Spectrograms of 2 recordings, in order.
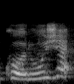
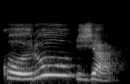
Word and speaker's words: coruja: duro e Ciro do coruja eu falei naturalmente mais alto coruja né então eu tenho mais intensidade eu retiro aí que tá vermelho ele está localizado como a penúltima sílaba da minha palavra Então nós vamos chamar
